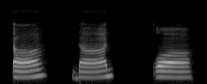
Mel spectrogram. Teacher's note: कहते हैं क्योंकि यह जुबान की नोक से अदा होते हैं जुबान की नोक और ऊपर के दांतों की जड़ से अदा होते हैं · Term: हरूफ नतिया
